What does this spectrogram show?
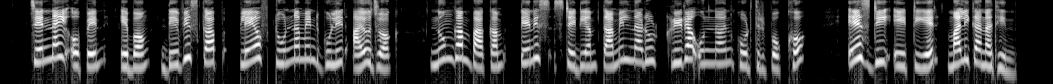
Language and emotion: Bengali, neutral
